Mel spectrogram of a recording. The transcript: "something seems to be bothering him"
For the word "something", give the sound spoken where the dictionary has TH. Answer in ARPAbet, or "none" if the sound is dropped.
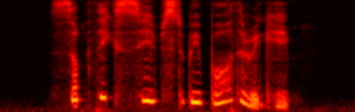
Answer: TH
